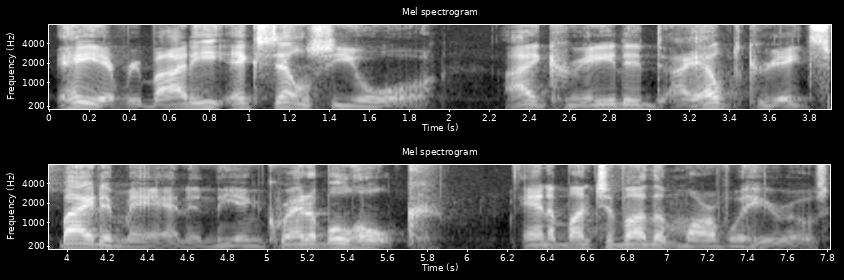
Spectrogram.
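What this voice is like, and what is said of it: Stan Lee impression. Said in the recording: “a Stan Lee impersonator”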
